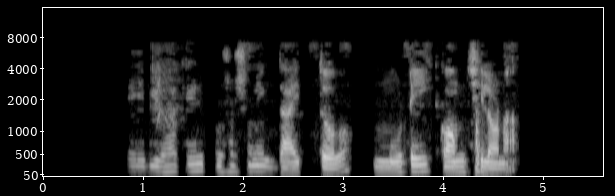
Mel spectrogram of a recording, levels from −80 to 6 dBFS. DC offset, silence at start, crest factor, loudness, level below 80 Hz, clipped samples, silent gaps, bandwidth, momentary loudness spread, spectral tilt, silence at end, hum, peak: under 0.1%; 0.85 s; 22 dB; -21 LUFS; -62 dBFS; under 0.1%; 1.64-1.71 s, 3.11-3.29 s; 7.6 kHz; 11 LU; -4.5 dB/octave; 0.85 s; none; -2 dBFS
